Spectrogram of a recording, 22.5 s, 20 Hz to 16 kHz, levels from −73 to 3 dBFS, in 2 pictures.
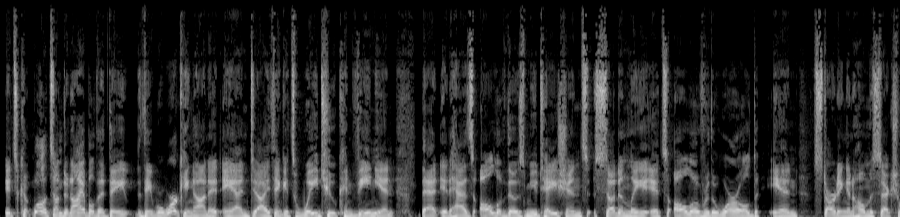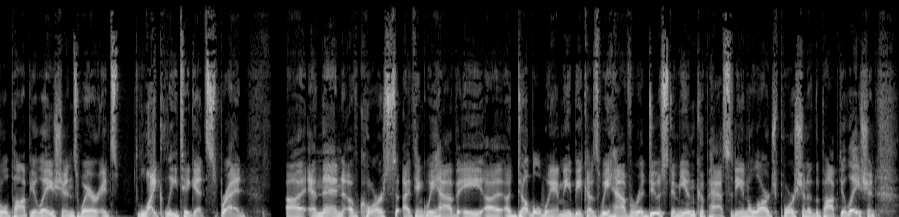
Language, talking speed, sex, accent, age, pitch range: English, 185 wpm, male, American, 30-49, 135-165 Hz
